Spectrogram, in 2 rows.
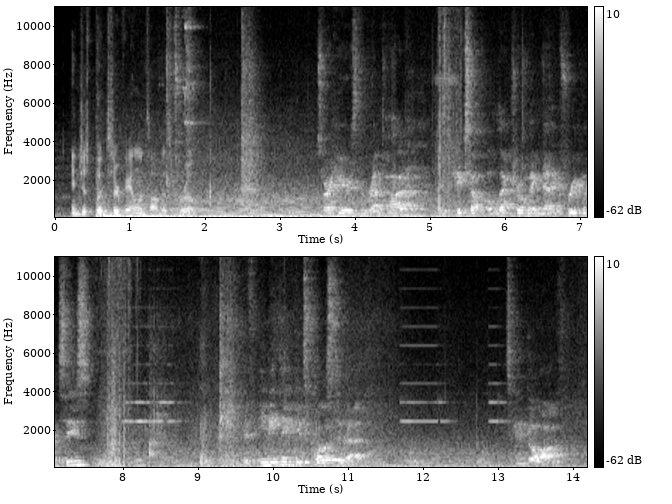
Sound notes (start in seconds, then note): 11.5 beeping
